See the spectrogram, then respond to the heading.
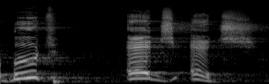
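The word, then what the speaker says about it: Buttigieg: touch and they said here's what you do boot edge inch say edge like the edge of a building edge edge Buddha judge Alfred e Newman you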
